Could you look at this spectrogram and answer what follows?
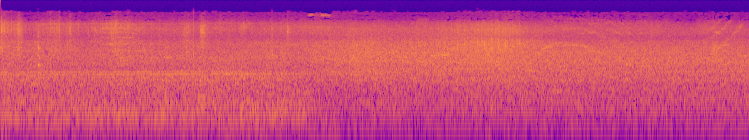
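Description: Steady rumble of riding aboard a tram. About four and a half seconds in it gives way to a quieter, even noise of street traffic at a tram stop.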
